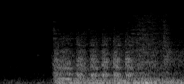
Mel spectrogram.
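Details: Yamaha F150 port outboard on a Duckworth boat, after a bad key switch causing intermittent no-crank was replaced: short crank catches right away into a steady, even idle rumble, nothing odd; fix confirmed.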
